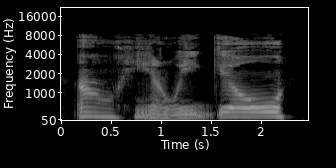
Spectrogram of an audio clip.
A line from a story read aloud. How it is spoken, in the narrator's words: moaned Hiccup to himself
